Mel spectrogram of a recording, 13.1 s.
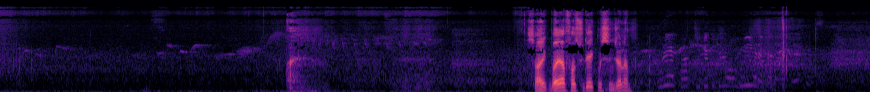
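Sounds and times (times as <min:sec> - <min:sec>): bird chirps: 0:00.0 - 0:06.9, 0:09.2 - 0:11.7.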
